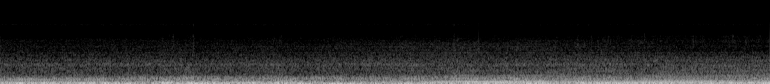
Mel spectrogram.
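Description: Tyres roll on the road with a low rumble.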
